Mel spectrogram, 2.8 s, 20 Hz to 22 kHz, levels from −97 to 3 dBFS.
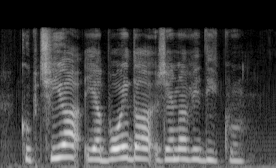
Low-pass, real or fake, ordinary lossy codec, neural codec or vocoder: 10.8 kHz; fake; none; codec, 44.1 kHz, 7.8 kbps, Pupu-Codec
